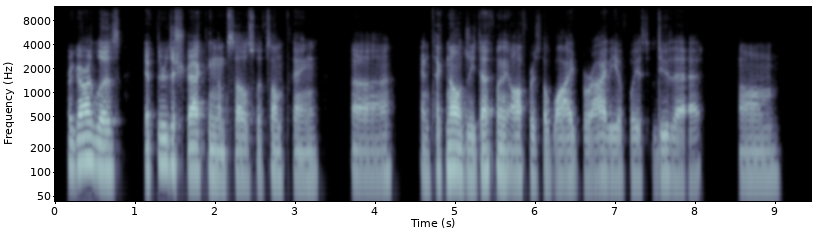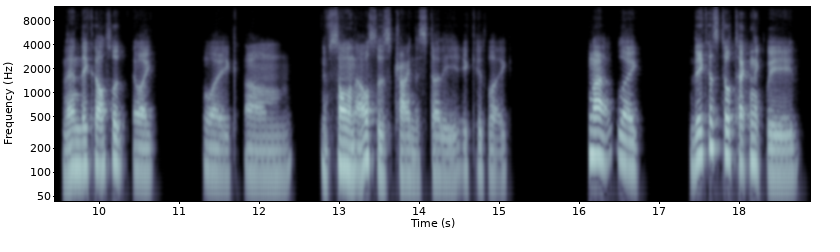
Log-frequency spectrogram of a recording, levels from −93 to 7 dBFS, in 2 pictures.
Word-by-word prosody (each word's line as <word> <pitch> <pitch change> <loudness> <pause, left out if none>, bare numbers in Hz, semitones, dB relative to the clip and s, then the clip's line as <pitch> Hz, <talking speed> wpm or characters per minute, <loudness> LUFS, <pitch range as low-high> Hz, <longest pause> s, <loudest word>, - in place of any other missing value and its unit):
regardless, 120 -3 +4 0.3
if 100 0 -3
they're 130 -1 +1
distracting 105 -5 +2
themselves 90 0 -2
with 90 -2 -9
something, 90 -2 -4 0.4
uh, 90 +1 -4 0.4
and 90 -3 -7
technology 100 -2 +2
definitely 100 0 0
offers 95 -2 0
a - - -2
wide 90 0 0
variety 90 +1 -1
of 90 -1 -7
ways 90 -1 -7
to 85 - -22
do 95 +2 -3
that, 85 -1 -4 0.5
um, 90 +1 -7 0.5
then 115 +4 +2
they 120 +1 +3
could 125 - -1
also 120 +3 +4
d - - -20
like 100 -1 0 0.6
like, 100 -4 -4
um, 95 +1 -5 0.4
if - - -6
someone 120 -3 +6
else 145 +7 +4
is 100 -2 -1
trying 95 -1 +1
to - - -8
study, 90 +1 -4
it 105 -1 -8
could, 105 -1 -8
like 95 +1 -7 0.9
not, 160 -4 +5
like 125 -6 +1 0.6
they 155 +3 +5
can 190 +6 +3
still 200 -7 +4
technically, 100 -10 +1
95 Hz, 145 wpm, -24 LUFS, 90-110 Hz, 0.9 s, someone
